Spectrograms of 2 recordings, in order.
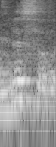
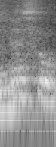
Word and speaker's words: Nissl: of their name so nissle is spelled n i SS L sort of anti-intuitive I guess you should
